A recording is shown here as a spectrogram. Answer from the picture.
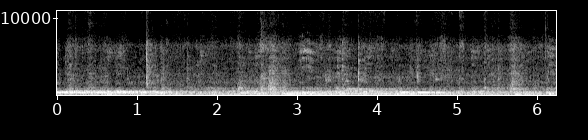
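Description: Spoons and forks clicking against plates several times, over a steady low background din.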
